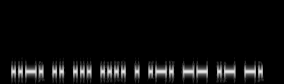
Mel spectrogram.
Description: Morse code, heard as a keyed tone, about 34 wpm, 600 Hz. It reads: FISHERMAN
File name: the old man and the sea 2 35wpm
